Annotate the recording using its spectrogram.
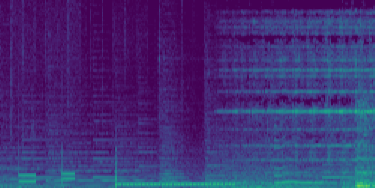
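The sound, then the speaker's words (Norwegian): A fire alarm goes off: a few short electronic beeps at different pitches, then a steady mid-pitched tone that holds for about a second before giving way to a loud, noisy rush. “Alle fire vet at når alarmen går, må de være veldig, veldig raske.”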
